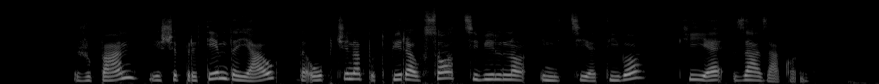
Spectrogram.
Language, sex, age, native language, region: Slovenian, female, 50-59, Slovenian, Central Slovenia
